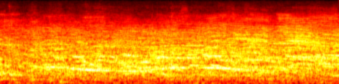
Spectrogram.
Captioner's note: crowd cheering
